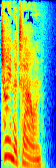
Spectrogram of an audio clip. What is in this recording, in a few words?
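"chinatown", English, British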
